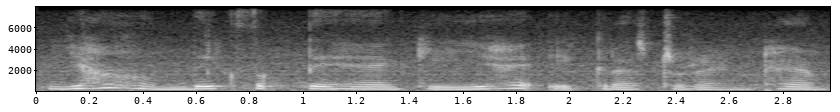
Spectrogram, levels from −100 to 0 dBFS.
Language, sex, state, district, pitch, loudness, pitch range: Hindi, female, Himachal Pradesh, Shimla, 210 Hz, -15 LUFS, 195-230 Hz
